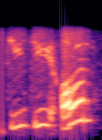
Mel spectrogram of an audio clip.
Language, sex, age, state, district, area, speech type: Urdu, male, 30-45, Uttar Pradesh, Gautam Buddha Nagar, rural, conversation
